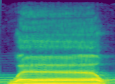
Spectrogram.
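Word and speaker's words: واو: দুই ঠোঁট গোল করে মাঝখানে ফাঁক রেখে হরফটি উচ্চারণ করতে হবে।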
